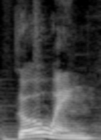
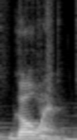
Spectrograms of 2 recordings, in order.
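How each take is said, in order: First: The word ends with a velar ng sound. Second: The word ends with a plain n sound. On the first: "A palavra going, ele termina com um som que é o nha" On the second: "with the N sound"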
